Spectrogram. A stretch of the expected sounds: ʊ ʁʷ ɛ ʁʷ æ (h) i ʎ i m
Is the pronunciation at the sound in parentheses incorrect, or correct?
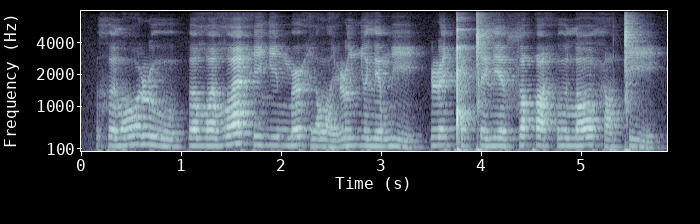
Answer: correct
